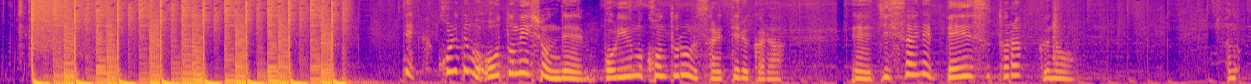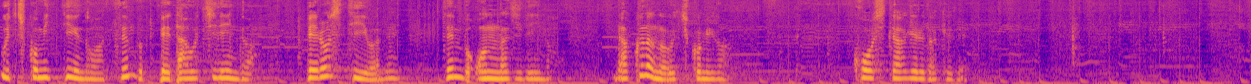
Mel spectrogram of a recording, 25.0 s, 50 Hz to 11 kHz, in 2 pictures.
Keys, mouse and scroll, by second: 0.1 space, 3.3 space, 7.8 click, 8.0 click, 11.3 middle click, 11.3 scroll, 12.2 click, 13.3 click, 13.8 Return, 18.3 click, 18.8 click.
